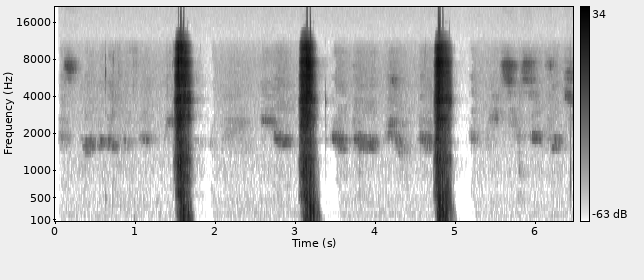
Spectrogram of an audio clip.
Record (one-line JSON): {"exhalation_length": "6.5 s", "exhalation_amplitude": 32768, "exhalation_signal_mean_std_ratio": 0.21, "survey_phase": "beta (2021-08-13 to 2022-03-07)", "age": "18-44", "gender": "Male", "wearing_mask": "No", "symptom_none": true, "symptom_onset": "9 days", "smoker_status": "Never smoked", "respiratory_condition_asthma": false, "respiratory_condition_other": false, "recruitment_source": "REACT", "submission_delay": "1 day", "covid_test_result": "Negative", "covid_test_method": "RT-qPCR", "influenza_a_test_result": "Negative", "influenza_b_test_result": "Negative"}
